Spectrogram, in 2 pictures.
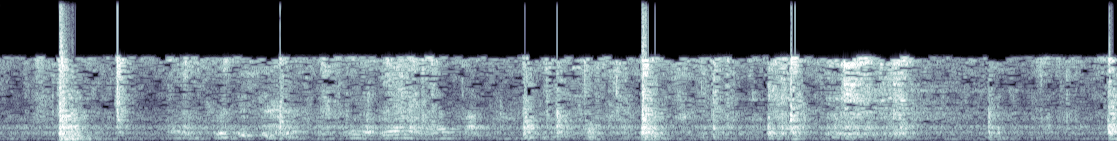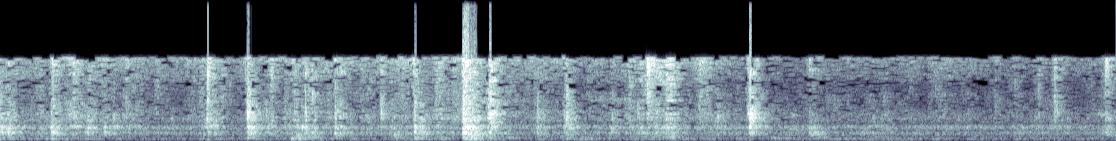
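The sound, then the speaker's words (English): A door opens and closes at a board meeting, producing a series of sharp clunks and thuds against a steady low background hum, with faint indistinct murmuring. “I believe this is the door.”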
